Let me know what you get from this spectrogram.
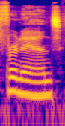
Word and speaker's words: Fernandez: Keep each other accountable with the help of Sherry Fernandez, pronounced Fernandes, Sheets.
